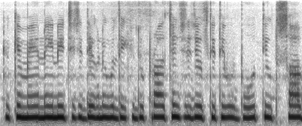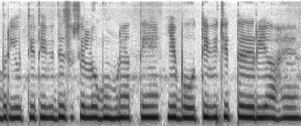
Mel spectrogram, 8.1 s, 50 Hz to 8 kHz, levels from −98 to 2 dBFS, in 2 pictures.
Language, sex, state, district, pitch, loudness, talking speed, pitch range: Hindi, female, Rajasthan, Churu, 255 Hz, -12 LUFS, 240 wpm, 245-260 Hz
